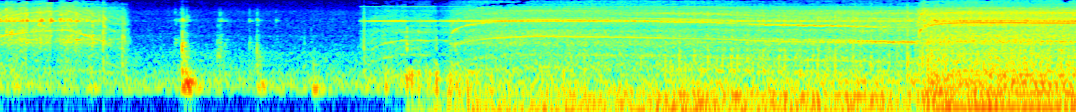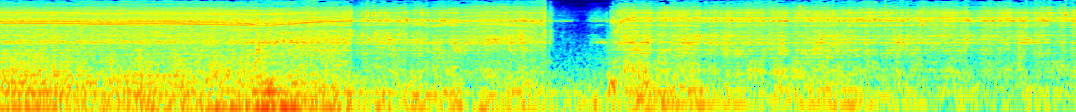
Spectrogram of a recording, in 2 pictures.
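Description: Cordless drill boring through aluminium tubing with a twist bit. The motor whine cuts out about a second in and starts again, then sags in pitch as the bit bites into the metal. From halfway it runs higher and steadier, with one short stop about three-quarters of the way through.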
